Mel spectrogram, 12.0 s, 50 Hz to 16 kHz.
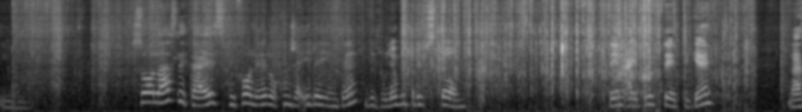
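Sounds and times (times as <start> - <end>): plastic wrapping crinkling: 0.0 - 12.0.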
